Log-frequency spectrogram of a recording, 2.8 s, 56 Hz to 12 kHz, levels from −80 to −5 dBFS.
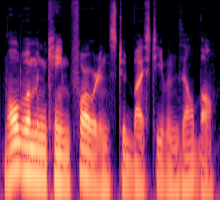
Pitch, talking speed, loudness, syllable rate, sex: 90 Hz, 220 wpm, -18 LUFS, 5.4 syllables/s, male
